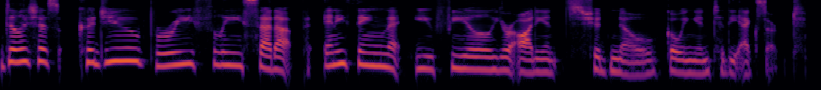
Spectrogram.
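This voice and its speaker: A woman's voice: fairly low pitch, slow, hardly any pauses, darkish tone, clean tone, no echo, clean studio sound. A woman hosting a theatre podcast, reading introductions and putting questions to a guest. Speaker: podcast host. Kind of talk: scripted podcast introduction and interview.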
